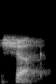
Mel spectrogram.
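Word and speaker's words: Shough: It's Shuck. Shuck, right. That's what I thought. It seems weird to say Shuck.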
